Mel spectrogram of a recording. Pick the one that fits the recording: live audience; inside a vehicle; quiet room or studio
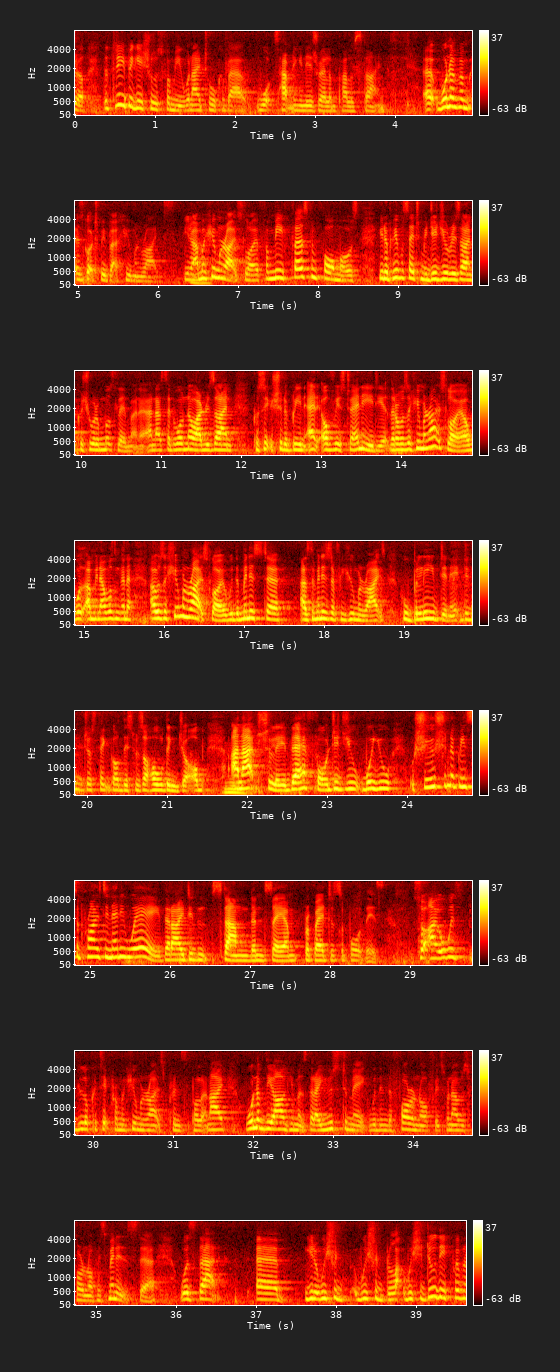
live audience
